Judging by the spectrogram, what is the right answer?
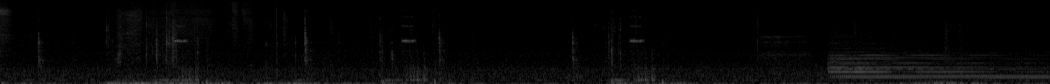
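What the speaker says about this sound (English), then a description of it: "The bell." A bell rings out in the video game Small Saga, three separate clangs about two seconds apart, each ringing over a faint ticking background, before a sustained tonal chime swells near the end.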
